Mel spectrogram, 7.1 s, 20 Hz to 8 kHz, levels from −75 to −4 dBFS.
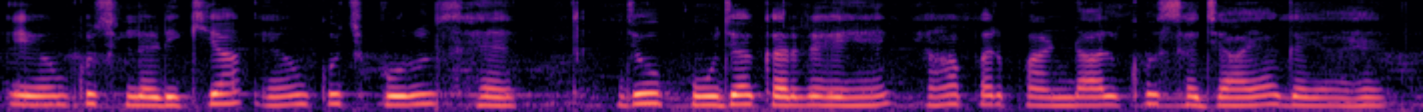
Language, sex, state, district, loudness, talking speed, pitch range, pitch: Hindi, female, Maharashtra, Nagpur, -26 LUFS, 160 wpm, 220-245 Hz, 230 Hz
